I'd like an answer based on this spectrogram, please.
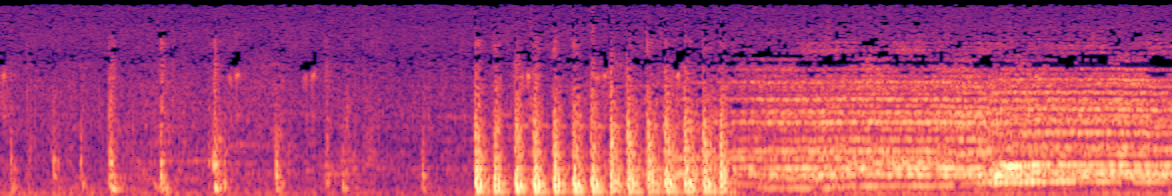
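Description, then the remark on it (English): Knocking on a ranch house door late at night: a few scattered, spaced raps, then a loud, fast, steady burst of about a dozen knocks, followed by a sustained humming tone with no talking. “Inside, when Miller heard the knocks.”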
